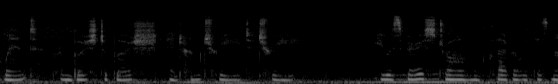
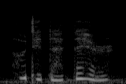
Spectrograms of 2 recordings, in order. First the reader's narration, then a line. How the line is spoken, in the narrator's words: he cried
